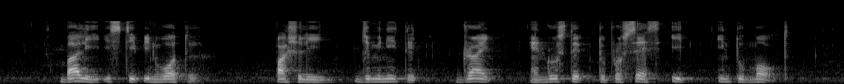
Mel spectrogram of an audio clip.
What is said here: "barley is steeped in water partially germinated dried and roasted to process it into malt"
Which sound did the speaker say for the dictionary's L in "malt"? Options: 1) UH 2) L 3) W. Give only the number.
2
